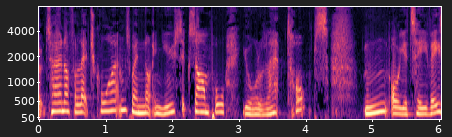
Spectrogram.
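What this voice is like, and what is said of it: Usual voice. Nothing is said of it.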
